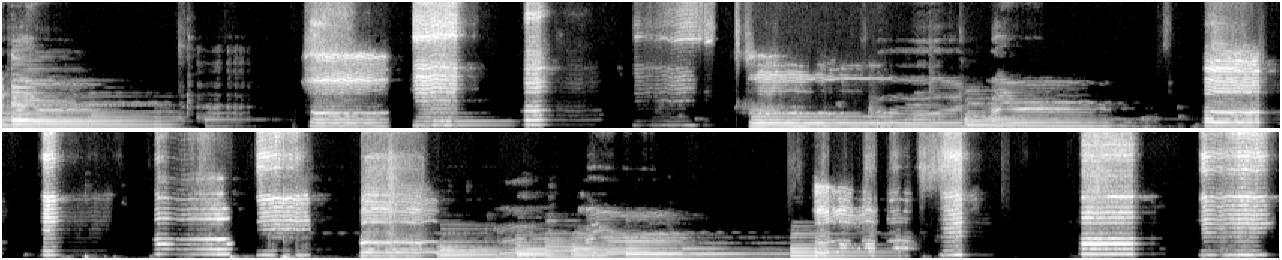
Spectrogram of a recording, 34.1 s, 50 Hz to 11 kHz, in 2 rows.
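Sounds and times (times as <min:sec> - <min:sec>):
child singing vocal exercises: 0:00.0 - 0:01.7, 0:04.0 - 0:07.7, 0:08.4 - 0:17.0, 0:17.6 - 0:18.1, 0:19.1 - 0:21.2, 0:21.8 - 0:26.8, 0:27.5 - 0:30.0, 0:31.4 - 0:32.3, 0:33.0 - 0:34.0
keyboard chords: 0:00.0 - 0:03.4, 0:05.7 - 0:07.0, 0:11.5 - 0:15.1, 0:22.7 - 0:29.2.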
